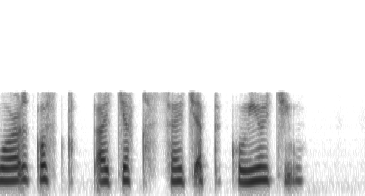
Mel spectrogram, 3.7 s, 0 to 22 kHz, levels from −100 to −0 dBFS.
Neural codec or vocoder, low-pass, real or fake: autoencoder, 44.1 kHz, a latent of 192 numbers a frame, MeloTTS; 3.6 kHz; fake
